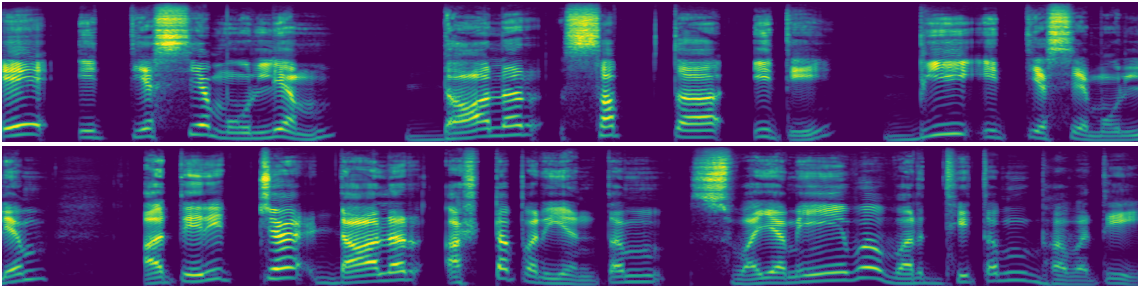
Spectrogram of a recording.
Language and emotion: Sanskrit, neutral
